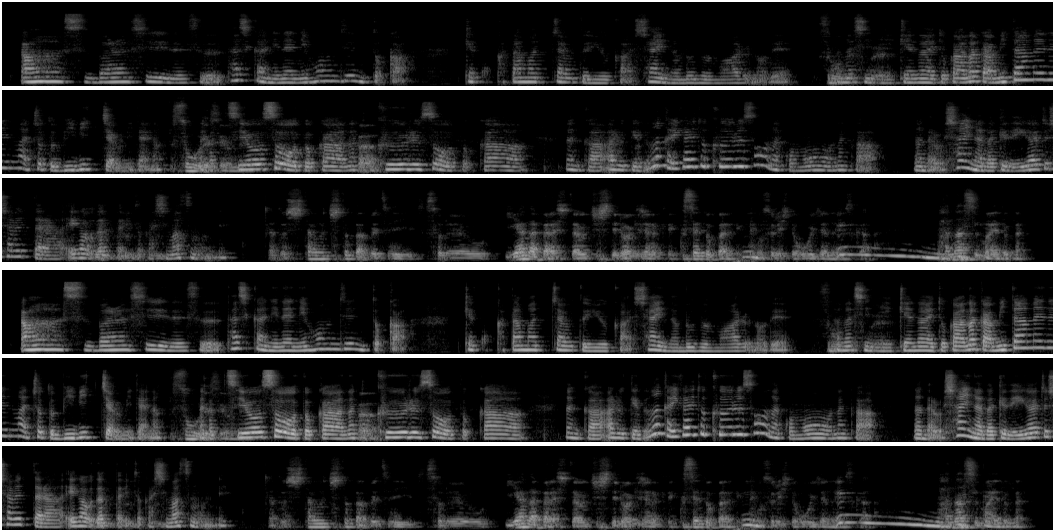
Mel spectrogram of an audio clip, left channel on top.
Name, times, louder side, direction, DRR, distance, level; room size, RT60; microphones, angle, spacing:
voice 1, 0.2-7.9 8.3-12.1 12.8-19.2 19.6-23.3 28.4-28.6 29.3-31.2, right 4 dB, 50° right, 5 dB, 0.4 m, -31 dB
voice 2, 8.2-8.9 12.2-13.0 14.1-14.3 21.9-22.7 23.8-28.3 28.6-29.7 30.4-31.2, equal, 5° left, -2 dB, 1.0 m, -36 dB
4.0 x 2.2 x 2.4 m, 0.30 s
head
